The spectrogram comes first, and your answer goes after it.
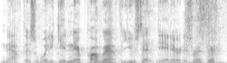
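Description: Noticeable background noise sits behind a man's voice. His pitch is very deep and low, with ordinary variation. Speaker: gaming YouTuber. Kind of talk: live gameplay commentary. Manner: casual, rambling.

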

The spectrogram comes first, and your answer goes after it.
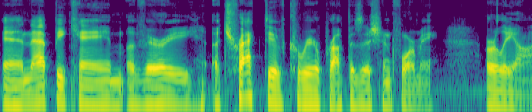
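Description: In an unremarkable speaking voice with an American accent, a man talks at a moderate pace and a fairly low pitch, his intonation fairly even but his loudness swinging widely, on a very clean recording with a silent background. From Chicago area, US Midwest. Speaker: university professor. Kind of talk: interview.

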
